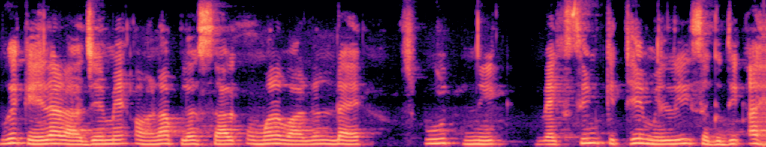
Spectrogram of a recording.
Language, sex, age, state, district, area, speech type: Sindhi, female, 18-30, Gujarat, Surat, urban, read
